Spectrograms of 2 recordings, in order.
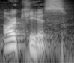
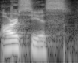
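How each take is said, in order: First: The c is pronounced like a k. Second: The c is pronounced like an s. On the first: The speaker calls it right. "Doesn't it come from Arc? Because like the Arc of a church, that should be Arceus" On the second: The speaker calls it wrong.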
